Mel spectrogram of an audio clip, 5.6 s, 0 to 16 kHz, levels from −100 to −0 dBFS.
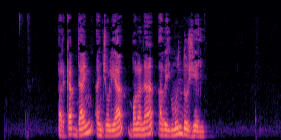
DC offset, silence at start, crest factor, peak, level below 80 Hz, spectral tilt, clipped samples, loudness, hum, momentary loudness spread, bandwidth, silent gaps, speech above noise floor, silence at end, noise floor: under 0.1%; 1.15 s; 20 dB; -12 dBFS; -82 dBFS; -6.5 dB/octave; under 0.1%; -29 LUFS; none; 7 LU; 11.5 kHz; none; 49 dB; 1.55 s; -78 dBFS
